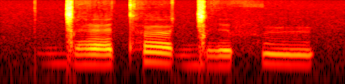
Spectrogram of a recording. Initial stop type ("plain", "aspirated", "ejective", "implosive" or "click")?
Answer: click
